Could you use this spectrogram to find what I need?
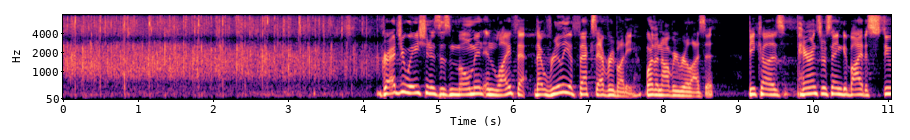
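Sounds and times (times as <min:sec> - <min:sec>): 
crowd round of applause: 0:00.0 - 0:04.4
speech: 0:04.2 - 0:11.0.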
